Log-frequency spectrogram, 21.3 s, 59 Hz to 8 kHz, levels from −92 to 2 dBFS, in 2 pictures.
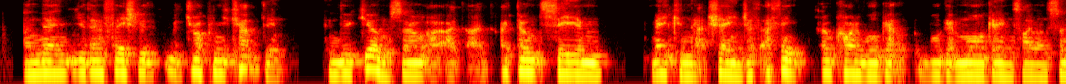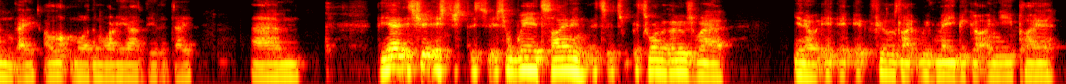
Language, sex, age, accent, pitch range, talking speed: English, male, 30-49, British, 95-120 Hz, 215 wpm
